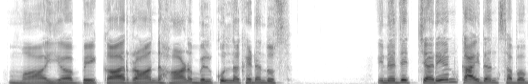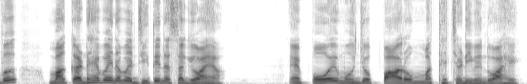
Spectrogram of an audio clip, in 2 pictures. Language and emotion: Sindhi, angry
